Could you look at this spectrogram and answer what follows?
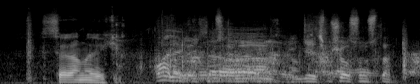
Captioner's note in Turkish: Hepsi bir ağızdan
